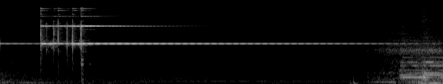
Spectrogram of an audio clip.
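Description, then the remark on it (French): A small hand bell rings sharply with a quick flurry of strikes, then a clear, bright tone lingers and slowly fades for several seconds before a voice begins. “Maudite clochette.”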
